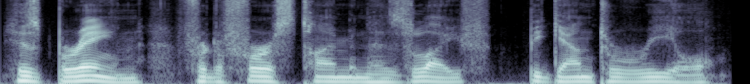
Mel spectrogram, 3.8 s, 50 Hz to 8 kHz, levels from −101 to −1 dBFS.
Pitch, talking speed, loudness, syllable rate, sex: 105 Hz, 190 wpm, -18 LUFS, 4.0 syllables/s, male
